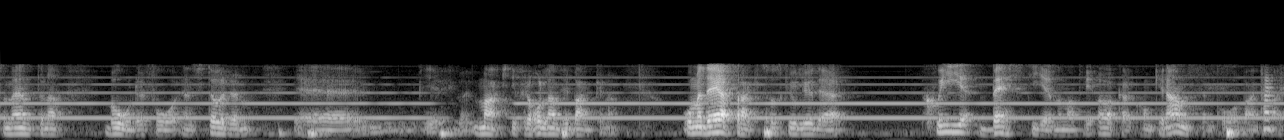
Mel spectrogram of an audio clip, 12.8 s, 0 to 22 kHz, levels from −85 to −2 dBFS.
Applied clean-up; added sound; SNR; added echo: none; Wind instrument, woodwind instrument; 7 dB; reverberation time 0.4 s.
